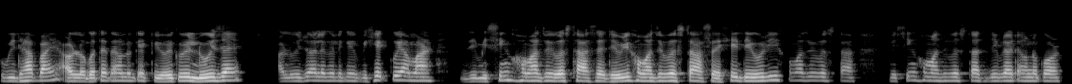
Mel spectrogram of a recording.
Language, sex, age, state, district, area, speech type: Assamese, female, 60+, Assam, Majuli, urban, spontaneous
